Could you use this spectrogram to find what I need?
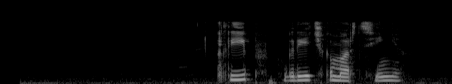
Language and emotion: Russian, neutral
